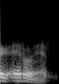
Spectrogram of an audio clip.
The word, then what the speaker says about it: RER: Это вот такое R и R, но по-французски читается RER.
